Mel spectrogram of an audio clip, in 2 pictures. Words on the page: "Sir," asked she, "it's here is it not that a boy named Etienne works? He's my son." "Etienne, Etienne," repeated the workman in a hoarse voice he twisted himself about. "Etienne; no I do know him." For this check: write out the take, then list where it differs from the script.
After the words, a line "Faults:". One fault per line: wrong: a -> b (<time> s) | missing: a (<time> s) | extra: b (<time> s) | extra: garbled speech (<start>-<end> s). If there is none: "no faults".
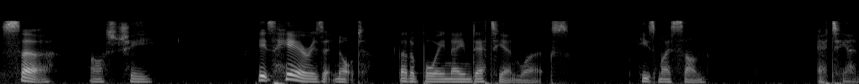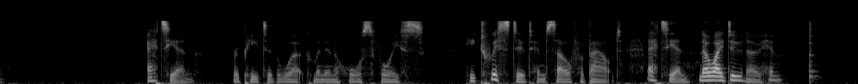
"Sir," asked she, "it's here is it not that a boy named Etienne works? He's my son." "Etienne, Etienne," repeated the workman in a hoarse voice he twisted himself about. "Etienne; no I do know him."
Faults:
no faults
